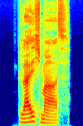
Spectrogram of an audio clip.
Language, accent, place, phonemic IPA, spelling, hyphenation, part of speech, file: German, Germany, Berlin, /ˈɡlaɪ̯çˌmaːs/, Gleichmaß, Gleich‧maß, noun, De-Gleichmaß.ogg
- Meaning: equal measure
